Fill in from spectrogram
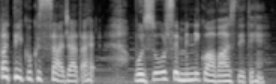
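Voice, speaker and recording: A woman's voice: mid-range voice, normal speed, darkish tone, dry recording, soft background music. A woman narrating a moral story for a cartoon in a plain storytelling manner.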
